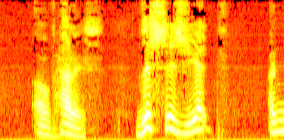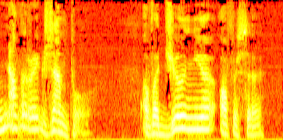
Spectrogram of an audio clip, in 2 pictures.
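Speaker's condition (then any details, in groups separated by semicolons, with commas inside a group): No condition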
